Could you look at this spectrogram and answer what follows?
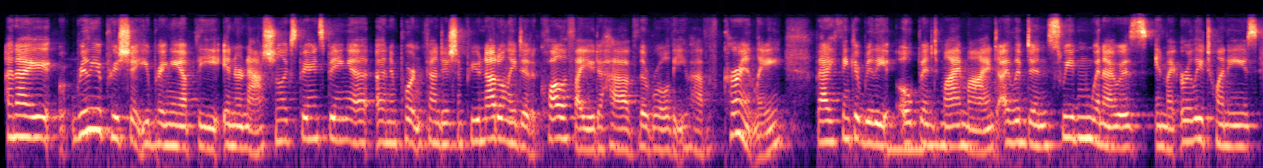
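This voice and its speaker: A woman hosting a casual interview, reflective and storytelling, with frequent pauses. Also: fairly low pitch. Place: based in Spain.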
